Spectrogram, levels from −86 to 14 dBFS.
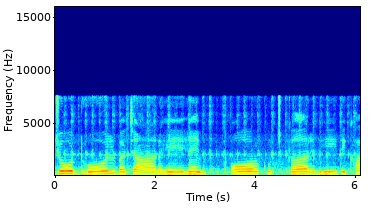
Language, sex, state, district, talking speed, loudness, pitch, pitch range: Hindi, female, Madhya Pradesh, Dhar, 100 wpm, -16 LUFS, 220 Hz, 210-235 Hz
